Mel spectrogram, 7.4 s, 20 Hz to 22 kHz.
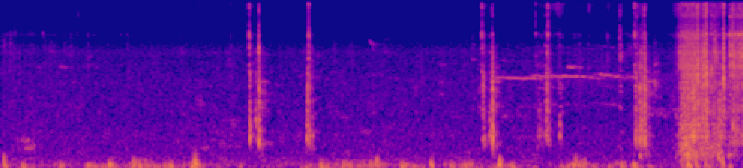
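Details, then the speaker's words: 1976 Johnson Seahorse 9.9 outboard, 30+ years stored, choke on, in neutral. Uneven pull-starts with a rattling rope and short sputters that never catch; owner suspects fuel starvation from the carburetor float, and the carburetor is pulled next. Choke rod found out of its slot. "okay I don't think she's getting fuel pump it up some more carburetor float guaranteed try it again"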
